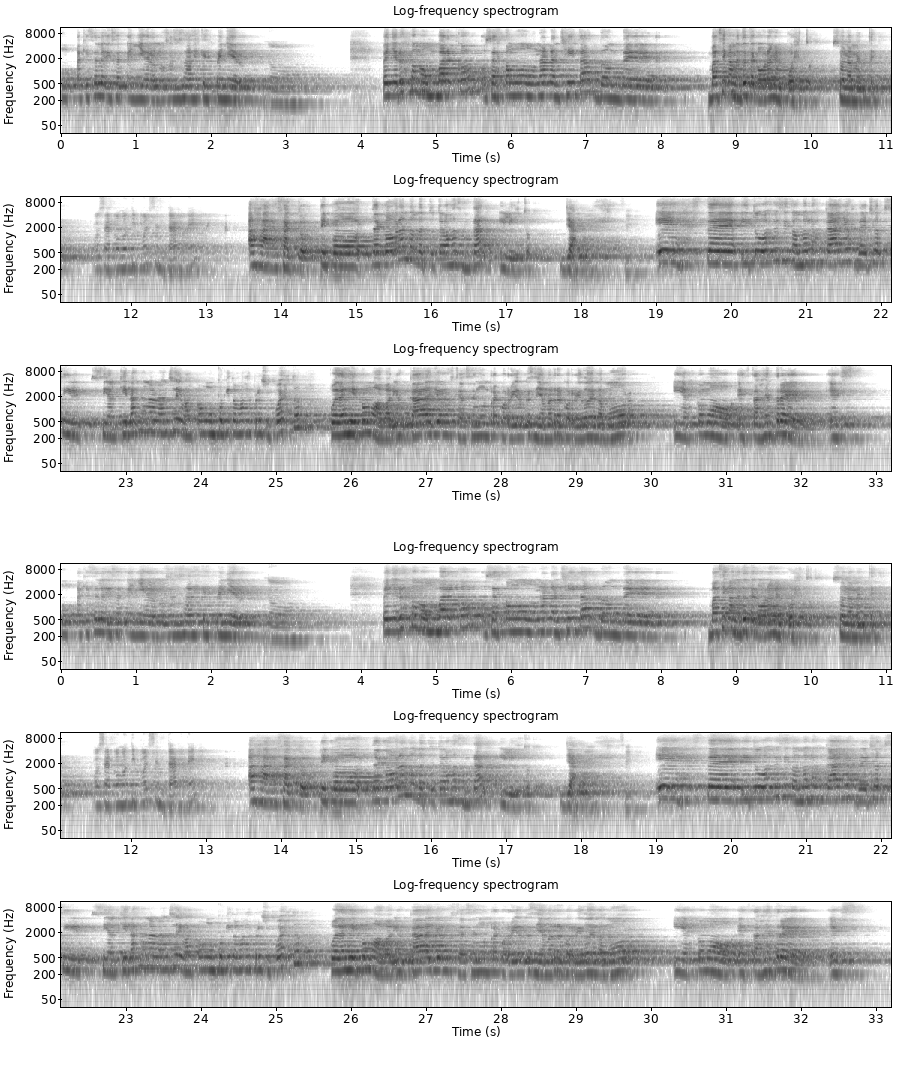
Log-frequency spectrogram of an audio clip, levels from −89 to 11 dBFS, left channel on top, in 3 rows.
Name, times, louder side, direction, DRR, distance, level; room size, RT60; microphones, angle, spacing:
voice 1, 0.0-2.5 3.9-8.0 8.6-10.9 13.6-17.3 17.7-18.3 19.0-25.4 25.7-29.8 30.3-32.8, left 2 dB, 40° left, 2 dB, 2.6 m, -21 dB
voice 2, 2.7-3.1 11.5-12.9 14.7-14.8 18.0-18.2 18.6-18.7, right 1 dB, 25° right, 1 dB, 3.3 m, -35 dB
22.5 x 22.0 x 9.9 m, 2.3 s
head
